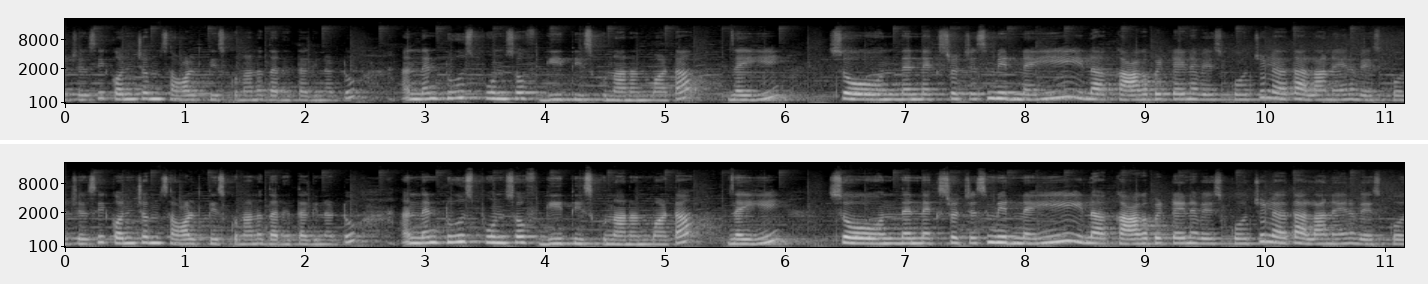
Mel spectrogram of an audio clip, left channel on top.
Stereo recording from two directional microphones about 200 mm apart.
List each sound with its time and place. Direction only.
0.1 s a woman's voice: 15° right (ahead or behind)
